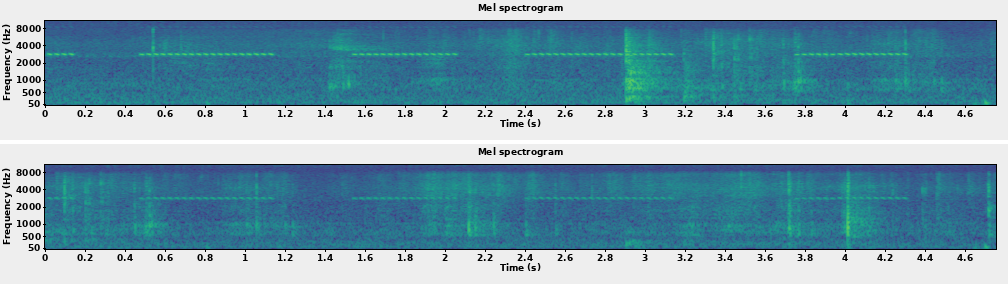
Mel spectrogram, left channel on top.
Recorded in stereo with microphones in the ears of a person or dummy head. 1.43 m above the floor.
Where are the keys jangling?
No keys jangling in this recording.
